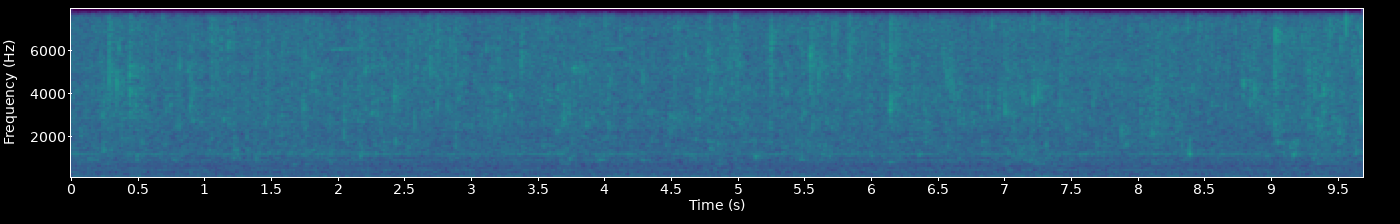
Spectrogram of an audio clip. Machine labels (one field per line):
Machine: pump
